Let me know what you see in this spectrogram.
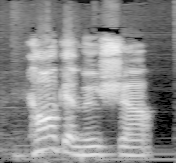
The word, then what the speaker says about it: Kagemusha: Now, Yuri on Patreon has given me the correct pronunciation. It's Kagemusha. Kagemusha. – Kagemusha, right, okay. – So, ge is a hard G.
